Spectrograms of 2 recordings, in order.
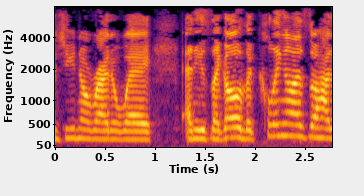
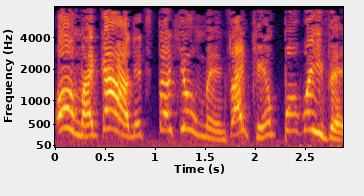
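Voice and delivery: put-on pitched-up Brooklyn accent, Bensonhurst style; 5 semitones higher than usual. Recapping an episode, the speaker quotes a new character: Barry Waddle's Brooklyn accent. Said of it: "that accent".

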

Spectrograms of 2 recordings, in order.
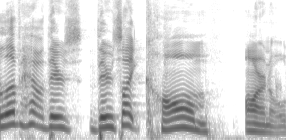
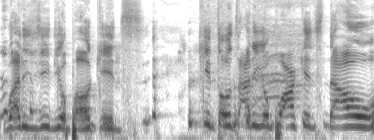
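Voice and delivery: put-on Austrian accent, pitched higher; 4 semitones higher, 4 dB louder than usual. Trading movie-voice impressions with friends, Arnold impression. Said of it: "Your Arnold is a really good one".

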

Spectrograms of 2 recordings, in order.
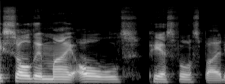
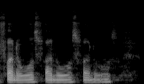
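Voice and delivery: hushed whisper, much quieter and faster; 2 semitones lower, 14 dB quieter than usual. Listing Godzilla movies while looking at someone, whispering. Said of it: "I don't know why I'm whispering".

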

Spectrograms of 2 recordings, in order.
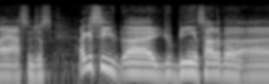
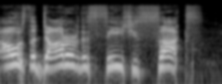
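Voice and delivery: high, screamed, taunting voice; 9 semitones higher than usual. Retelling walking through while people scream at them: imitating people screaming. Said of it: "people are, like, just screaming at us".

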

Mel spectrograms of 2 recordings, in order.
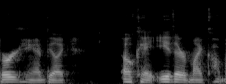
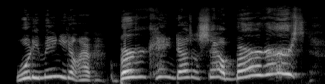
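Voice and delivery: shrill, very high-pitched yelling outburst; 7 dB louder than usual. Retelling a man yelling at the ordering microphone, imitating someone yelling. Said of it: "he starts yelling at the microphone".

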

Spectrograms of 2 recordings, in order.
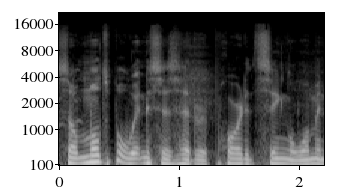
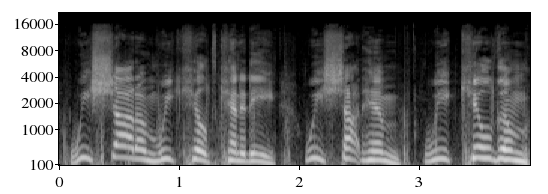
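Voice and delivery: put-on very high, loud, slow, drawn-out holler; 10 semitones higher, 6 dB louder than usual. Retelling what witnesses heard a fleeing woman shout: imitating a woman shouting. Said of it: "the woman in the polka dot dress shouting".

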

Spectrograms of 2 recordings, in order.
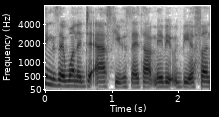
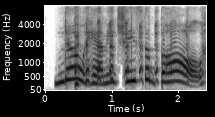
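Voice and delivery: put-on, very high, shrill shouted yell; 12 semitones higher, 3 dB louder than usual. Parent retells their son scolding the little dog Hammy, retelling a child's yell. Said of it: "just yelling".

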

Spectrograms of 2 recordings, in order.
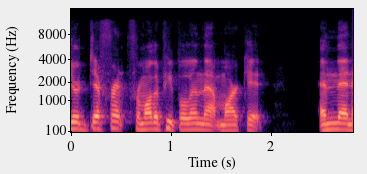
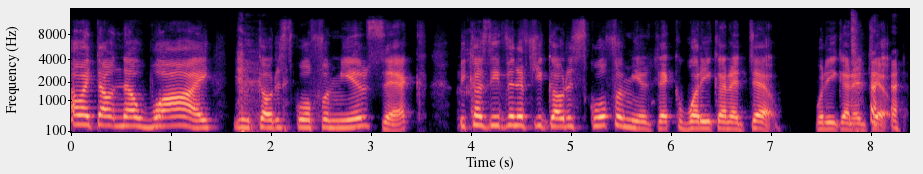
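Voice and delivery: put-on Long Island accent at a higher pitch; 4 semitones higher than usual. Imitating people who ask about a music degree: imitating a Long Island accent. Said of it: "they'd have a Long Island accent".

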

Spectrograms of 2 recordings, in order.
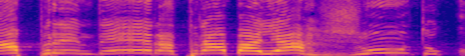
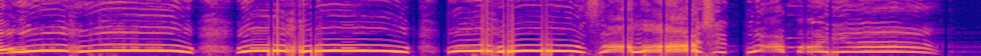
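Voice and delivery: very high, loud, gleeful, acted child's excited whooping; 10 semitones higher, 6 dB louder than usual. Retelling a three-year-old copying his running brother in church, retelling a child's excited shout. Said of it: "quando ele viu o irmão dele dando uma carreira".

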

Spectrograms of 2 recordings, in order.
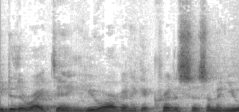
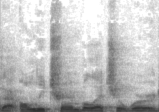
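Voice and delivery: normal talking voice

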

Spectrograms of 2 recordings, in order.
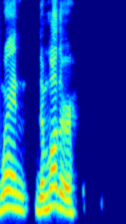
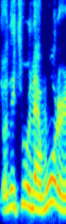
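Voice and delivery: ordinary talk

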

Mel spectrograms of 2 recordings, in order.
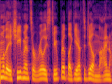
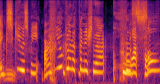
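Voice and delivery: put-on very high-pitched cartoon kid voice; 3 dB louder than usual. Whenever someone says croissant, the speaker does this voice: Carl Wheezer voice. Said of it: "I just want to do the Carl Weezer voice".

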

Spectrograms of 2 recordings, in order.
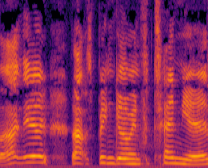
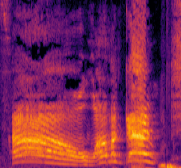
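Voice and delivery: loud booming pirate voice with drawn-out oh; 4 semitones higher, 6 dB louder than usual. Playing a goat in a comic bit, Captain Kidd pirate voice. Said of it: "That's a pirate goat".

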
